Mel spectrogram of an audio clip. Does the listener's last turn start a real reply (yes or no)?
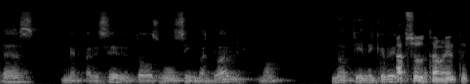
yes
